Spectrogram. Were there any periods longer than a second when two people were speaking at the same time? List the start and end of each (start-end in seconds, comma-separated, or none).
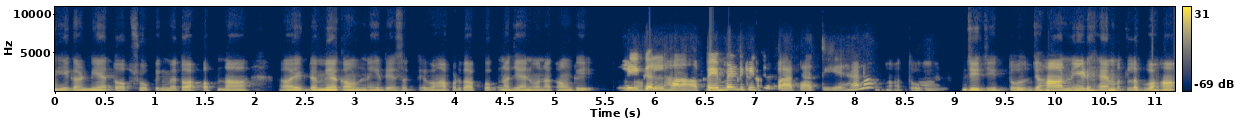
5.7-7.1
